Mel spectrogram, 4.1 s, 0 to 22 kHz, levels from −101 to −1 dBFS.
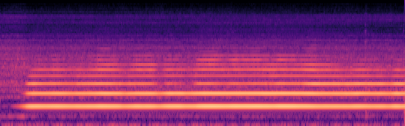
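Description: No faults turn up anywhere in this everyday-sound recording.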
